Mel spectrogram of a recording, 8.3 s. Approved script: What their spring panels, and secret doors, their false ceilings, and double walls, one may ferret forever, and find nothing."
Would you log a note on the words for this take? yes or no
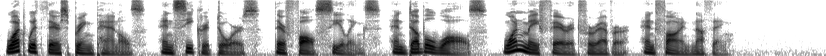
yes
